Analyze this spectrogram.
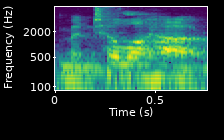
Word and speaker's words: Matilija: a i think oh so you say the elves okay i just thought it was like tortilla the way it's spelt you know so i know so it's not it's not uh spanish i used to say it material that was way wrong sounds good though it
